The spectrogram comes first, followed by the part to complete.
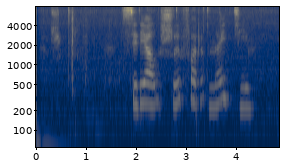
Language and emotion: Russian, neutral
